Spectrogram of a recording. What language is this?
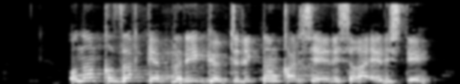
Uyghur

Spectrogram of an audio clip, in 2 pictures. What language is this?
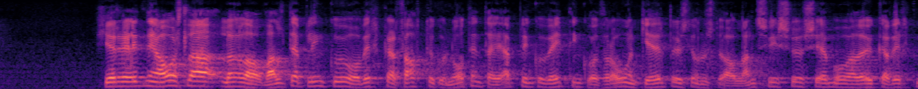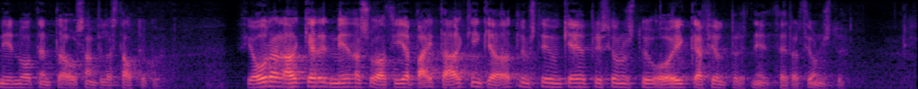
Icelandic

